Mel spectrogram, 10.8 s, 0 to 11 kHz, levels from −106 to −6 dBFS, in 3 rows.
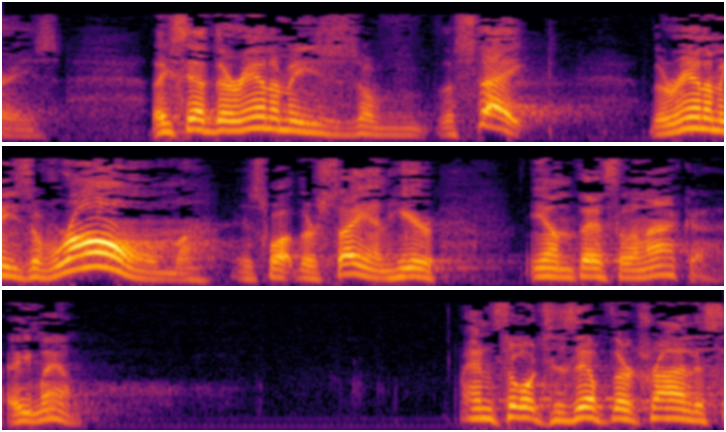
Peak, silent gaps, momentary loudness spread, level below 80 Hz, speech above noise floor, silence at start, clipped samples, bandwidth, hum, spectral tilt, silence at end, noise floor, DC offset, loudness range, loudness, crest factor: -2 dBFS; none; 23 LU; -72 dBFS; 57 dB; 0 s; under 0.1%; 8.8 kHz; none; -5 dB/octave; 0 s; -79 dBFS; under 0.1%; 13 LU; -22 LUFS; 20 dB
